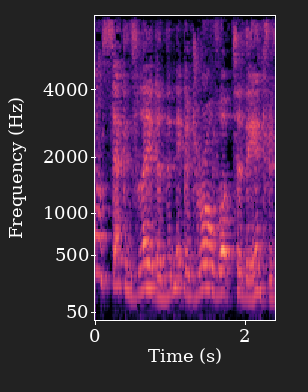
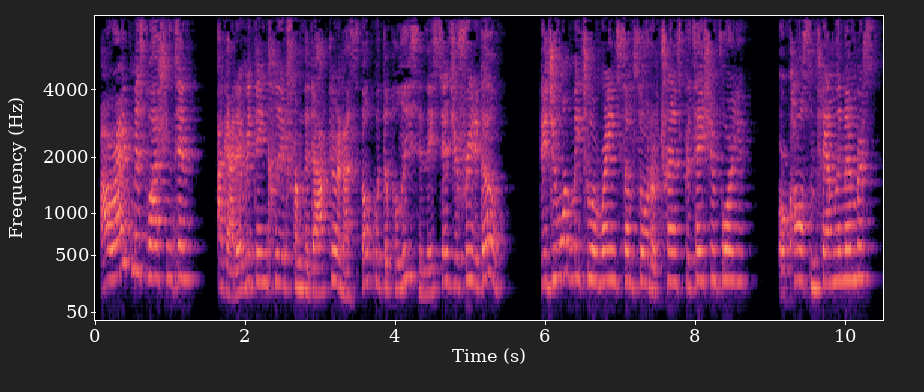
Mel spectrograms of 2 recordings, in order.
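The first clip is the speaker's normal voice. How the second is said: higher, businesslike nurse voice; 8 semitones higher than usual. Acted. Nurse telling a patient she's free to go, higher-pitched and helpful. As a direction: play an efficient nurse clearing a discharge.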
